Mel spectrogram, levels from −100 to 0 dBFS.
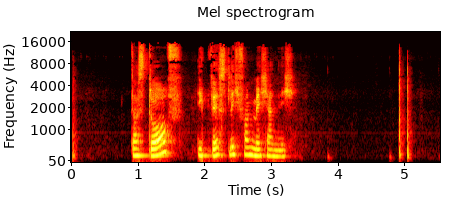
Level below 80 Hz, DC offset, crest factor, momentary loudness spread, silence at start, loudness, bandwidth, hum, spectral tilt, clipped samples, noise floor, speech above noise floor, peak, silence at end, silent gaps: -64 dBFS; under 0.1%; 22 dB; 18 LU; 0.05 s; -22 LUFS; 15.5 kHz; none; -4 dB/octave; under 0.1%; -81 dBFS; 60 dB; -4 dBFS; 0.45 s; none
